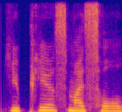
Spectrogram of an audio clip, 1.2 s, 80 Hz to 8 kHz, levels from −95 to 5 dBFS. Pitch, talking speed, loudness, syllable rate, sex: 185 Hz, 195 wpm, -14 LUFS, 4.2 syllables/s, female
